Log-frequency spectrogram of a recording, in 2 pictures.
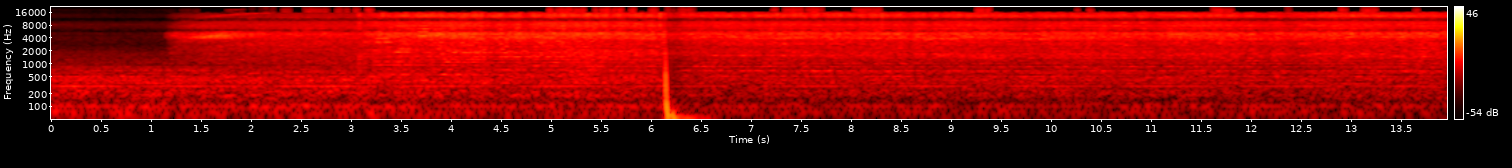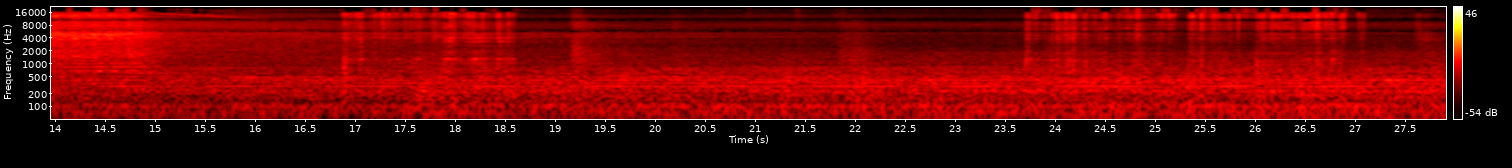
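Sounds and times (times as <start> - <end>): welding arc crackling: 6.1 - 6.8, 23.7 - 27.1.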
